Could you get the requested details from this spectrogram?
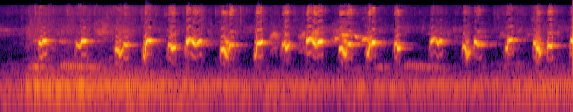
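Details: Sooty-headed bulbul singing to provoke rivals into answering: a continuous lively run of short, sharp chirps and slurred whistled notes, delivered about three per second with slight pitch changes, over a soft low background hum.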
